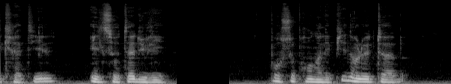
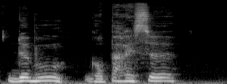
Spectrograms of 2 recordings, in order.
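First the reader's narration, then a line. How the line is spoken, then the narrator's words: Roaring. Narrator (French): rugit Harry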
